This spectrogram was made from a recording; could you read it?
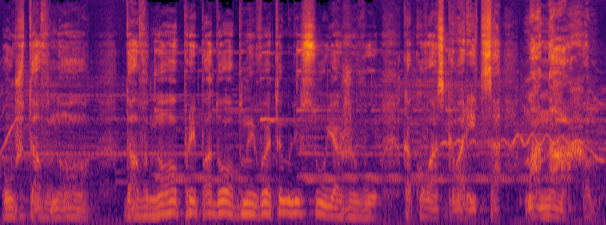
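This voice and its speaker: A man's voice: lowish voice, moderate pace, over music, natural voice. A man playing a whimsical, restless water spirit posing as a monk in a poetic audio play for children. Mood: sly, carefree. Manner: theatrical verse recitation.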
